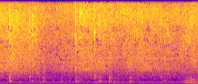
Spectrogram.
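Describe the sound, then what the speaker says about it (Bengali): Green mango pieces fry in a pan with jaggery for a sweet chutney, a loud steady sizzle broken by regular scraping and clacking of a spatula stirring; no voices. "এখন আমি গুড়টা দিয়ে একসাথে কষাবো, চিনিটা পরে দেবো"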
